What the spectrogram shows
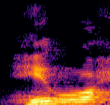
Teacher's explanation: huruf ha itu makhrajnya di sini, di tengah tenggorokan ya, seperti ada aliran angin dan sifatnya tipis. Hirrahmani, seperti itu.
